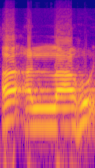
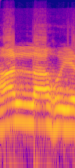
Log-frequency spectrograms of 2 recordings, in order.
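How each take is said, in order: First: Two separate short vowels are heard at the start. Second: One merged, lengthened vowel is heard at the start. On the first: The speaker calls it wrong. "அப்படி சொல்லாமல்" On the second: The speaker calls it right. "ரெண்டையும் சேர்த்து இணைச்சி நீட்டி விட்டுருவாங்க"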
